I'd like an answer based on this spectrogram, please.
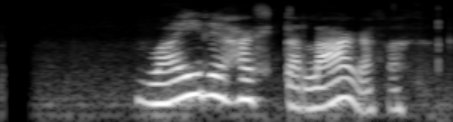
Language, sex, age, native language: Icelandic, male, 8, Icelandic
